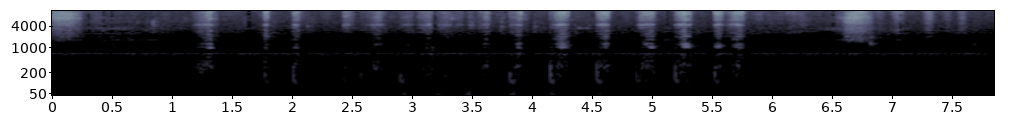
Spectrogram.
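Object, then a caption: Graphite pencil on a sheet of drawing paper. A graphite pencil held in the fingertips sketches and shades across a large sheet of white drawing paper taped flat to a dark board. It makes quiet, continuous scratching and rubbing with short, bright, raspy strokes. A faint steady tone runs underneath.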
